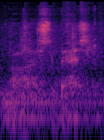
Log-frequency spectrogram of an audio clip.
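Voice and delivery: breathy whispered bliss over pizza. Real, not acted. Savoring warm cheesy pizza, whispered to himself. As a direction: whisper it like a delicious secret.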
